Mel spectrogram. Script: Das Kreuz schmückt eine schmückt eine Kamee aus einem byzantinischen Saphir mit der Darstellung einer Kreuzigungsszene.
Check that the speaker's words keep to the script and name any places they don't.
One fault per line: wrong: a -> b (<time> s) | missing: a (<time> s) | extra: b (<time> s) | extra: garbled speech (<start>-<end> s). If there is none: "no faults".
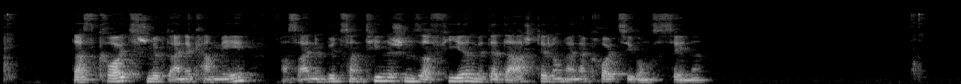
missing: schmückt eine (1.9 s)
